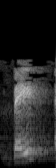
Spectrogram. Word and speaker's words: Beit: And the thing that's interesting, in Hebrew, Bethlehem, it's pronounced, it's actually two words. It's two words brought together. It's Beit and Lechem. Beit is house of, Lechem is bread or life.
